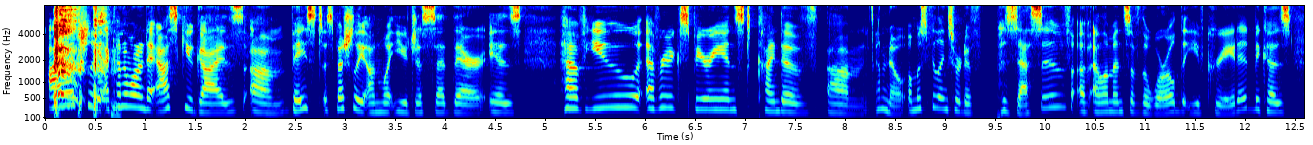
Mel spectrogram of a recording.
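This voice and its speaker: A woman's voice: mid-range voice, expressive, normal speed, a bit bright. A woman hosting a casual podcast chat, asking questions in a curious, chatty way.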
